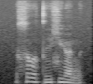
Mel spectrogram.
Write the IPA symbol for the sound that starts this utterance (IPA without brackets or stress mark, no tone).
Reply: s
